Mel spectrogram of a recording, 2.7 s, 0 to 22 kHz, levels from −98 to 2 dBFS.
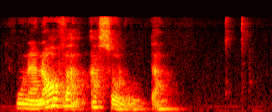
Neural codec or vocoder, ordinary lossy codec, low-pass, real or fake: none; Opus, 16 kbps; 10.8 kHz; real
